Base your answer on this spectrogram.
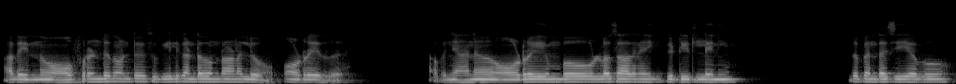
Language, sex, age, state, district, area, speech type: Malayalam, male, 60+, Kerala, Palakkad, rural, spontaneous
